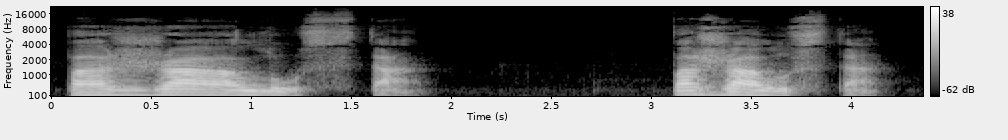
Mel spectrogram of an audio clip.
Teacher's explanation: So we have another silent letter here. The y towards the end is not heard.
